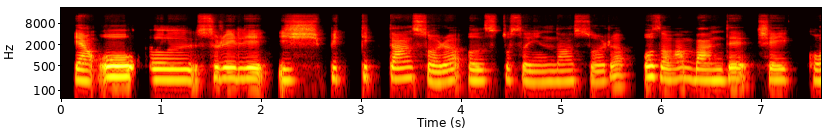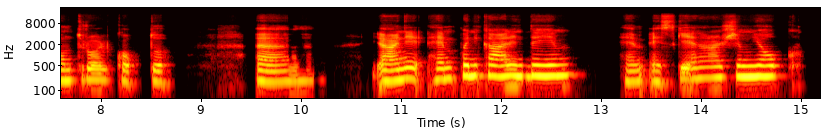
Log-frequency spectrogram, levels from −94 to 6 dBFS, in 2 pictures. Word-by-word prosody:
ya, 190 -2 +2
o, 245 0 +10 0.2
ııı, 200 -1 +1
süreli 220 -1 +1
iş 200 0 -1
bittikten 220 0 -5
sonra 185 -4 -3
ağustos 195 +1 -6
ayından 180 +1 -7
sonra 175 -7 -8
o 245 +1 +5
zaman 215 -2 -5
bende 195 - -3
şey, 100 - -5
kontrol 190 - -3
koptu. 175 - -6 0.8
Eee, 175 -1 +1 0.8
yani, 195 +4 +2
hem 210 +2 -3
panik 260 +1 +3
hâlindeyim 260 +1 +3 0.4
hem 180 -1 -6
eski 170 -1 -3
enerjim 235 +3 +1
yok. 255 - +1
200 Hz, 100 wpm, -22 LUFS, 180-235 Hz, 0.8 s, o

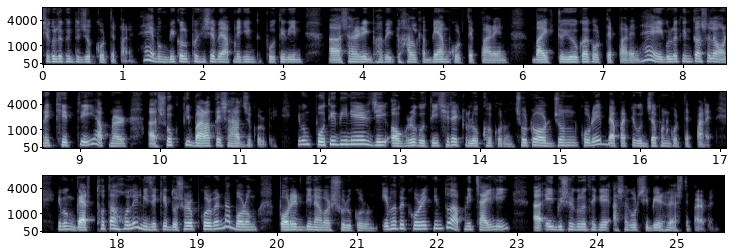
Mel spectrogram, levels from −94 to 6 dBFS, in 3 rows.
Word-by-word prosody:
সেগুলো 145 -1 +1
কিন্তু 135 -1 -4
যোগ 135 - 0
করতে 120 - -4
পারেন। 170 - -13
হ্যা? 230 - -1
এবং 135 -4 -3
বিকল্প 140 +1 +1
হিসেবে 140 0 0
আপনি 135 +1 -5
কিন্তু 130 +1 -7
প্রতিদিন 125 -1 -2 0.4
আ - - +5 0.2
শারীরিকভাবে 130 -1 -1
একটু 130 - -11
হালকা 125 -2 -2
ব্যায়াম 130 +1 +3
করতে 125 - -3
পারেন, 110 0 -1 0.4
বা 120 - +5
একটু 130 +4 -7
ইয়োগা 130 +1 +4
করতে 125 0 -2
পারেন। 110 0 -3
হ্যাঁ? 235 +2 0
এগুলো 140 +3 +1
কিন্তু 145 0 -5
আসলে 150 +1 0
অনেক 140 +2 -1
ক্ষেত্রেই, 160 +3 +1
আপনার 130 -3 -1 0.4
আ - - +5
শক্তি 165 +2 0
বাড়াতে 135 +4 +6
সাহায্য 125 -5 -1
করবে। 145 - -12 0.3
এবং 210 +1 0
প্রতিদিনের 205 +4 +4
যে 165 - +6 0.2
অগ্রগতি, 135 +1 0
সেটা 175 0 +1
একটু 160 - -12
লক্ষ্য 130 +1 -3
করুন। 110 -3 -7
ছোট 150 -1 +1 0.2
অর্জন 145 +3 -1 0.2
করে, 160 +5 +2
ব্যাপারটি 140 +2 +1
উদযাপন 135 +2 -3
করতে 120 - -7
পারেন। - - -6 0.4
এবং 165 +1 +1
ব্যর্থতা 190 +5 +6
হলে 190 +5 +3
নিজেকে 150 +2 -1
দোষারোপ 165 +4 +3
করবেন 175 +4 +5
না, - - +1
বরং 140 -1 +4 0.4
পরের 140 +1 +8
দিন 145 -1 0
আবার 125 -1 -2
শুরু 125 -4 -1
করুন। 110 -3 -5 0.2
এভাবে 195 +4 +2
করে 180 0 +5
কিন্তু 200 +4 -3
আপনি 155 - -5
চাইলেই, 150 +6 +1 0.4
আ - - +7
এই 150 - +3
বিষয়গুলো 145 -1 -1
থেকে, 135 -1 -2 0.2
আশা 140 - -8
করছি 130 -2 -5
বের 125 -2 +1
হয়ে 115 -3 -3
আসতে - - -14
পারবেন। - - -8
140 Hz, 185 wpm, -25 LUFS, 130-160 Hz, 0.4 s, পরের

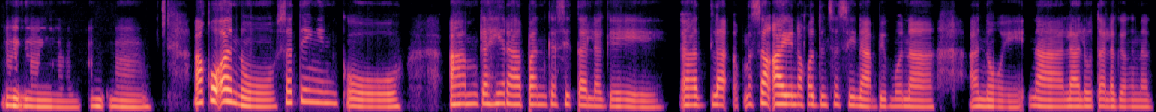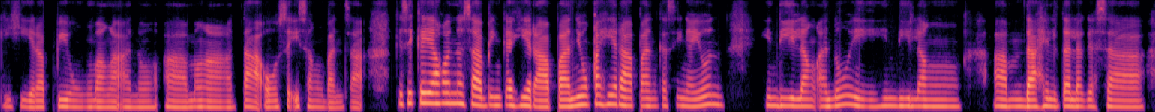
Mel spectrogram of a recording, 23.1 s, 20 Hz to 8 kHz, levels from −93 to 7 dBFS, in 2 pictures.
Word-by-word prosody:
Mm, 175 -6 +2
mm. 175 -3 -2 0.4
Ako 300 +2 +7
ano 190 - +5
sa 290 +8 0
tingin 290 -3 -1
ko, 195 -1 0 0.9
uhm, 250 +1 +3
kahirapan 245 -2 +1
kasi 240 0 -4
talaga 195 -4 -3
eh, 165 -2 -4 0.2
at 225 -1 +1
la 230 -1 +1 0.2
mas 235 +2 -5
ayon 245 -2 +6
ako 235 -1 -1
dun 230 - -3
sa 235 - -4
sinabi 190 -4 -2
mo 190 0 -5
na 175 -1 -2 0.3
ano 180 -1 -1
eh, 160 0 -8
na 185 -3 -1
lalo 185 0 -1
talagang 180 -1 -4
naghihirap 170 -1 -6
yung 170 -2 -2
mga 165 0 -3
ano, 160 0 -5
ah, 160 -2 -2
mga 170 -1 -2 0.3
tao 165 -1 -1
sa 170 - -6
isang 165 -2 -5
bansa. 150 0 -7 0.3
Kasi 255 +1 0
kaya 275 0 +6
ko 270 0 +3
nasabing 220 -5 +2
kahirapan, 195 -2 +3
yung 230 - +3
kahirapan 215 -5 +1
kasi 205 0 -6
ngayon 220 +4 -1 0.4
hindi 205 -1 0
lang 190 -1 -1
ano 210 +5 0
eh, 195 -3 0
hindi 195 0 -1
lang, 185 -1 -2 0.3
dahil 185 0 +2
talaga 185 -1 +1
sa, 170 -1 -2
190 Hz, 145 wpm, -20 LUFS, 175-225 Hz, 0.9 s, Ako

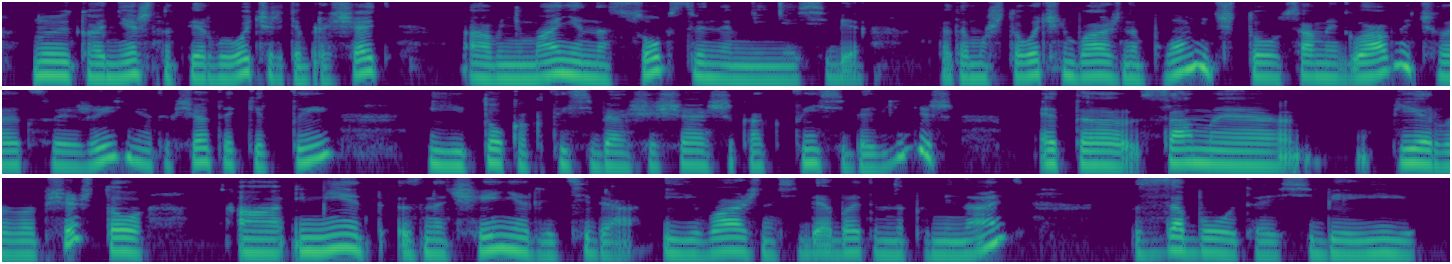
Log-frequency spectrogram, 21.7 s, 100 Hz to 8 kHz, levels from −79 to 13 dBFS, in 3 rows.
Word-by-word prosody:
Ну 180 0 +4
и, 180 - +4
конечно, 160 0 0
первую 155 +2 0
очередь 175 -8 0
обращать, 140 +11 +1 0.4
а, 155 -1 0
внимание 170 +5 +3
на 155 -2 -1
собственное 170 - +1
мнение 140 0 -2
о - - -9
себе. 75 - -5 0.4
Потому 155 0 -3
что 160 +2 -3
очень 180 +1 +2
важно 170 -3 +1
помнить, 220 - +4
что 165 0 0
самый 165 0 0
главный 195 - +5
человек 170 -7 -2
в - - -9
своей 160 -2 -3
жизни- 205 +4 +1
это 165 - -13
всё-таки 170 -4 -2
ты. 215 +9 +2 0.5
И 165 -2 0
то, 180 +4 +3
как 155 -3 -9
ты 170 - -5
себя 160 0 -2
ощущаешь 155 +1 -3
и - - -11
как 160 0 -7
ты 185 -1 0
себя 145 -4 -5
видишь- 255 - -1 0.4
это 165 -2 +3
самое 175 0 +2 0.4
первое 175 -5 +3
вообще, 150 - +1
что, 180 - +4 0.5
а, 165 -1 +2
имеет 190 +2 +3
значение 185 +5 +1
для 145 -3 -8
тебя, 145 +2 -6
и 155 -2 -2
важно 165 -2 +2
себе - - -3
об 170 - -4
этом 165 -2 -2
напоминать 150 - -1 0.5
с 160 - -5
заботой 160 -4 +1
о - - -13
себе 155 +2 -5
и, 155 0 -2
165 Hz, 165 wpm, -26 LUFS, 155-185 Hz, 0.5 s, главный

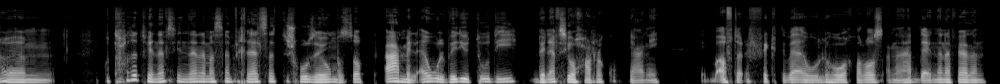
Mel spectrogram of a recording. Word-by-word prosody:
آمم 105 -5 0 0.5
كنت - - -9
حاطط 210 +2 0
في 140 - +3
نفْسي 135 +5 -1
إن 120 -2 -2
أنا 130 +1 +2
مثلًا 130 +1 0
في 130 - -10
خلال 125 +1 +1
6 130 +1 -4
شهور 125 -1 +1
زيهم 115 0 +3
بالضبط 115 +3 -4
أعمل 125 -6 +5
أول 130 -2 +2
فيديو 125 +1 +4
D - - -23 0.2
2D 130 +3 -2
بنفْسي 115 +3 +2
وأحركه 110 -1 0
يعني، 95 +2 -5 0.4
بAfter - - -1
Effect - - -7
بقى 105 -1 0
واللي 100 +2 -1
هو 105 -1 +3
خلاص 105 +2 -1
أنا 100 +2 -3
هابدأ 105 -4 -1
إن 105 - -5
أنا 110 0 +2
فعلًا 105 -1 0
115 Hz, 200 wpm, -21 LUFS, 105-130 Hz, 0.5 s, أعمل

